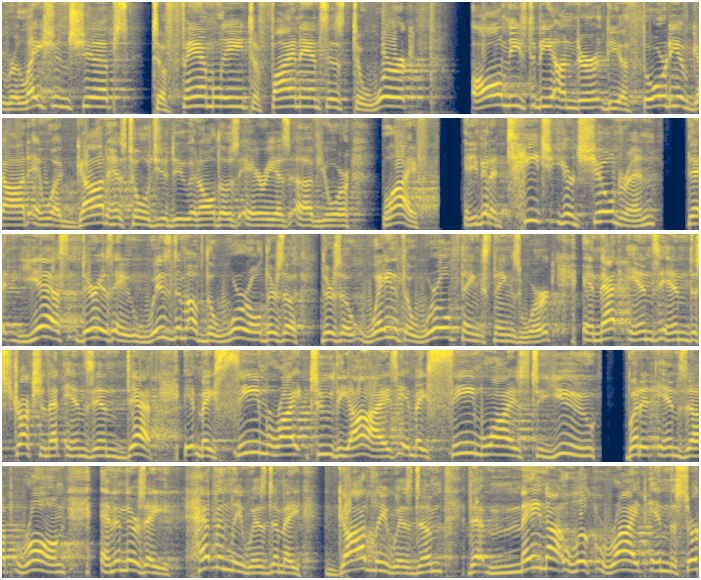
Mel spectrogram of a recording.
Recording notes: preached at the First Baptist Church of Naples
